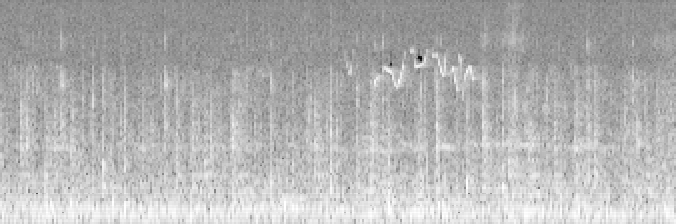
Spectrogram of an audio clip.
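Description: Faint outdoor quiet with scattered light ticks and taps, and a short high warbling bird call about four seconds in.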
